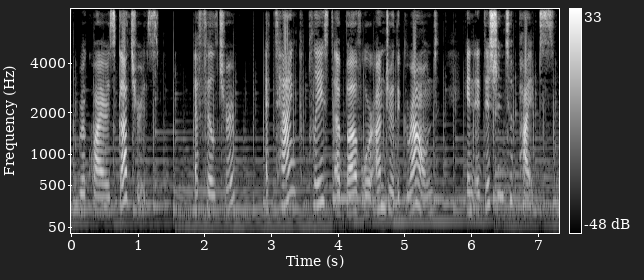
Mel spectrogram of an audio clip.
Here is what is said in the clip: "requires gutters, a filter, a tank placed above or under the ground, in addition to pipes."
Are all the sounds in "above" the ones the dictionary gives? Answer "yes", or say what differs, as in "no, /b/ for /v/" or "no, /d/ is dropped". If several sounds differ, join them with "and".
yes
